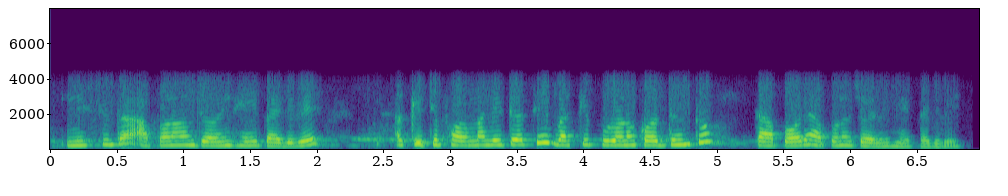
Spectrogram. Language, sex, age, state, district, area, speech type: Odia, female, 18-30, Odisha, Ganjam, urban, conversation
